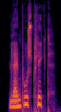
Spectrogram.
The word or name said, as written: landbrugspligt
